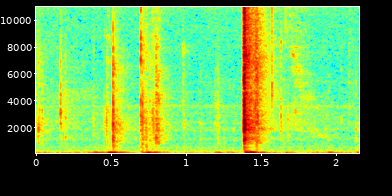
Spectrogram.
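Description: Keystrokes on a computer keyboard: a few scattered taps, the loudest about one and a half seconds in.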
